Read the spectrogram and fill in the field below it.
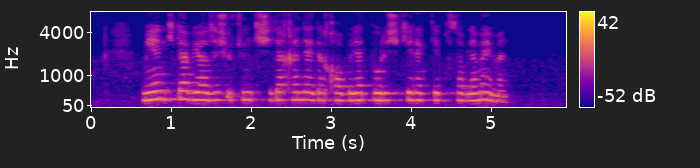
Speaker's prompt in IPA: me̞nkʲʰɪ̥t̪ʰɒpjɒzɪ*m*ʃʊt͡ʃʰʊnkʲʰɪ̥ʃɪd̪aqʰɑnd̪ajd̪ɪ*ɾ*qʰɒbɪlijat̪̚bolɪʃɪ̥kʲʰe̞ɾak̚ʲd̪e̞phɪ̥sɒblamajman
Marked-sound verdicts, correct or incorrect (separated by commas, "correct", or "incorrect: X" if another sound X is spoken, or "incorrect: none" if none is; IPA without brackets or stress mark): incorrect: none, correct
